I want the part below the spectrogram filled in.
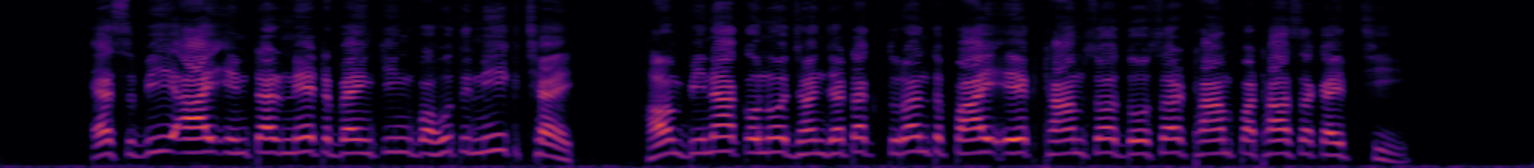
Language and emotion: Maithili, happy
